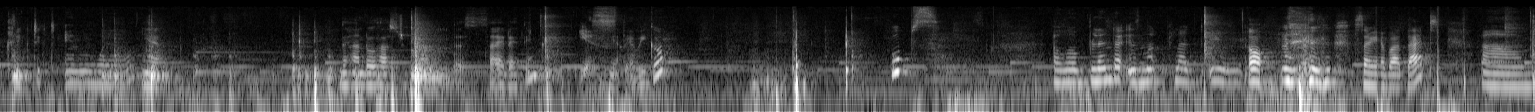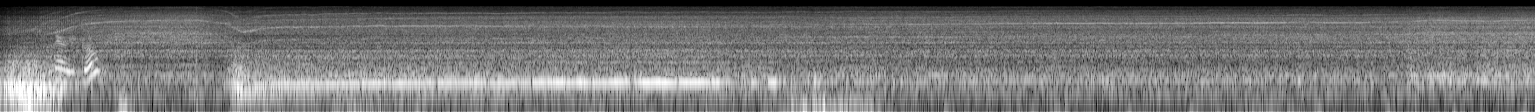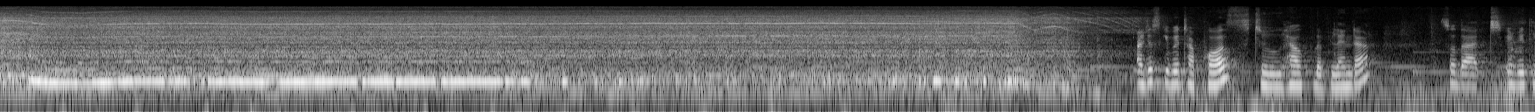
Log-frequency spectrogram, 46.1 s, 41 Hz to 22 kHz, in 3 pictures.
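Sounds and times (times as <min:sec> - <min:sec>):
blender motor whining: 0:15.3 - 0:42.2.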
